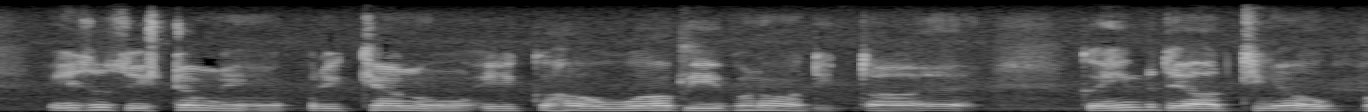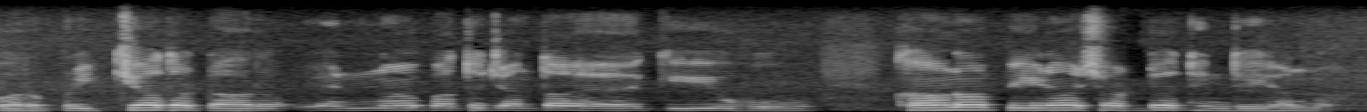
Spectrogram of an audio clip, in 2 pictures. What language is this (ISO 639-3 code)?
pan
